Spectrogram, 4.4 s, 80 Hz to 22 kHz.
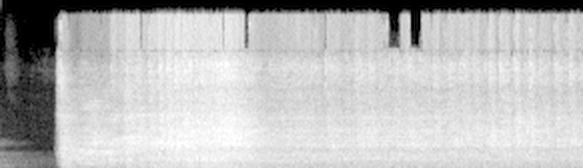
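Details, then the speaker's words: John Deere 450C bulldozer diesel, in neutral, after reseating a pushed-back spade in a connector: quick crank catches straight away, revs up and settles into steady idle; normal start. "That's how it usually starts. I'm gonna venture to guess that we've got a winner."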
